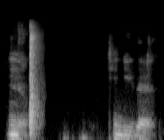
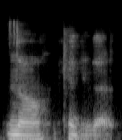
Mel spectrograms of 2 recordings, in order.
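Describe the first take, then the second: First: The refusal sounds cold and stern. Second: The refusal sounds warm and open.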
